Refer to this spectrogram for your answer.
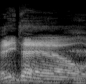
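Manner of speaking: booming announcer delivery. Wes, asked by his co-host to say the track name: announcer voice. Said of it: "Wes has got this announcer voice".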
